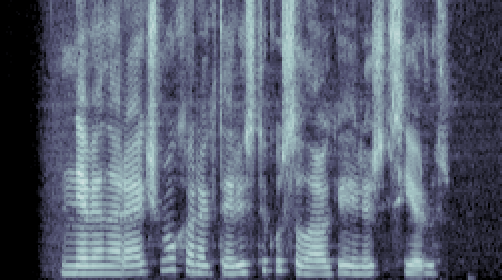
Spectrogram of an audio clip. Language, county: Lithuanian, Vilnius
